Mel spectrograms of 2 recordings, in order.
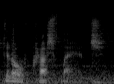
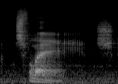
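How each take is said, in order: First: Low, slow, softer mock-fond put-on voice. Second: Said in the usual way. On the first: Streamer greeting a junk item drop with mock affection.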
